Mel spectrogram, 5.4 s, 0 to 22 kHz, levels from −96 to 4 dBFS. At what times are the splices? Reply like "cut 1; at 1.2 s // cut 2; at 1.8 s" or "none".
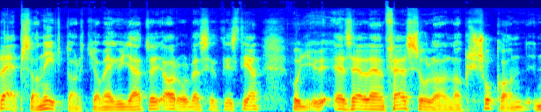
none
